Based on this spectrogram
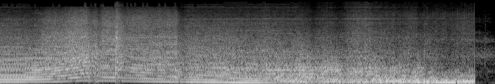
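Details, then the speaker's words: Verbal-tuned BMW E30 inline-six revved after exhaust manifold install on first start-up, not yet full exhaust; raspy sweep up through revs, holds high, loud but clean, hardly any overrun popping. Normal revving. "I'm gonna rev this thing because there is a verbal tune on it and I've been dying to hear it."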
